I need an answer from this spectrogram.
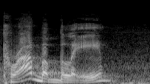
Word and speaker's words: probably: Probably, batido no A, probably. Pronúncia rápida aqui, probably. Se quiser deixar o só e o final blee.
